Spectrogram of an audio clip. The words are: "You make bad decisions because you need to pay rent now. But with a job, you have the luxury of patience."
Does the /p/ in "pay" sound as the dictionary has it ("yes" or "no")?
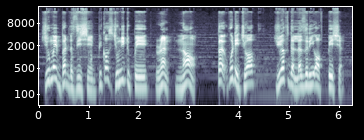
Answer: yes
